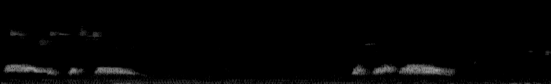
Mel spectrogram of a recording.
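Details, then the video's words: Coos of a spotted dove, an old wild-caught decoy bird used for trapping. Two groups of mellow, slurred notes are separated by a pause, over a low steady hum, with faint high chirps at the start. "Tiếng Chim Cu Mồi Mp3/ Âm Thanh Chất Lượng Dùng Cho Loa Bẫy"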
